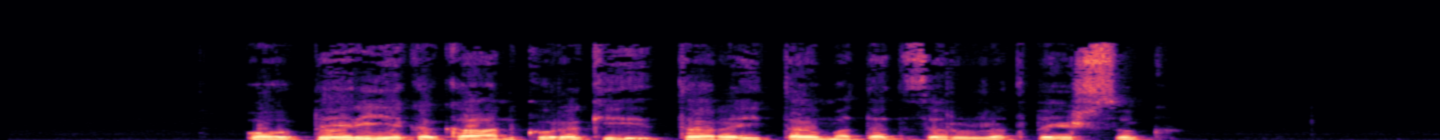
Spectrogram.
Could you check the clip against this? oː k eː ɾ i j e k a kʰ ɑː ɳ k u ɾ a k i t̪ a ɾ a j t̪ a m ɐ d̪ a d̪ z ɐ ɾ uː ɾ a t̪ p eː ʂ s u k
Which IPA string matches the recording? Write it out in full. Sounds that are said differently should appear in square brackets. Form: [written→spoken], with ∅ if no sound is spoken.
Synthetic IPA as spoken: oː [k→p] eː ɾ i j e k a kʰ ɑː [ɳ→n] k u ɾ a k i t̪ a ɾ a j t̪ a m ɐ d̪ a d̪ z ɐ ɾ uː ɾ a t̪ p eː ʂ s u k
